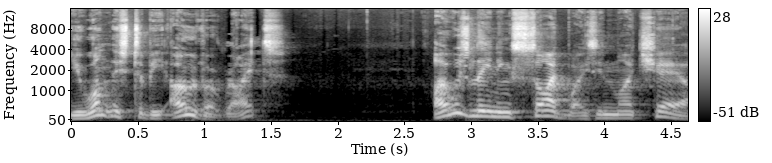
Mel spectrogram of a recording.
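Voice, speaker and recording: With vocal fry and a fairly high pitch that swings very widely, a man talks at a moderate pace. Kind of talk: audiobook reading of a novel.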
